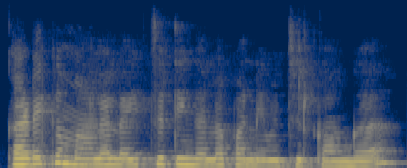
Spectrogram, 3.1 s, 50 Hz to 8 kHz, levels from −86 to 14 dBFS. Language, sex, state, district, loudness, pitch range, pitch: Tamil, female, Tamil Nadu, Nilgiris, -16 LUFS, 240-280 Hz, 260 Hz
